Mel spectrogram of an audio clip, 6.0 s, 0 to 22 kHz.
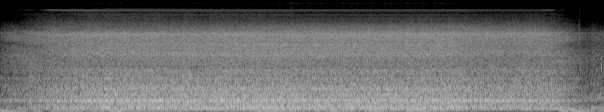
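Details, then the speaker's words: DJI Power 2000 power station, mic at the intake port: steady soft rush of air with only a faint tone underneath; normal fan airflow with no whine, unlike the EcoFlow. "So, you see how it just sounds like air on the DJI."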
